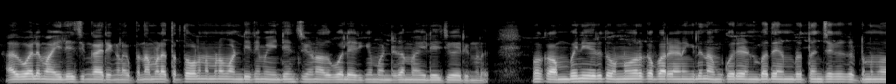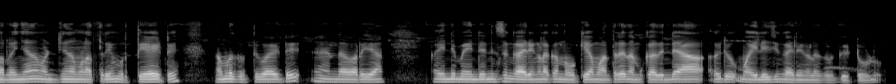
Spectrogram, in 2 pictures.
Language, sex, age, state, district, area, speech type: Malayalam, male, 45-60, Kerala, Palakkad, rural, spontaneous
